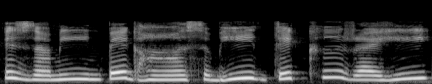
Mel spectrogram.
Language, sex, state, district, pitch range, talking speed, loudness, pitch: Hindi, female, Madhya Pradesh, Bhopal, 215-280 Hz, 110 wpm, -13 LUFS, 240 Hz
